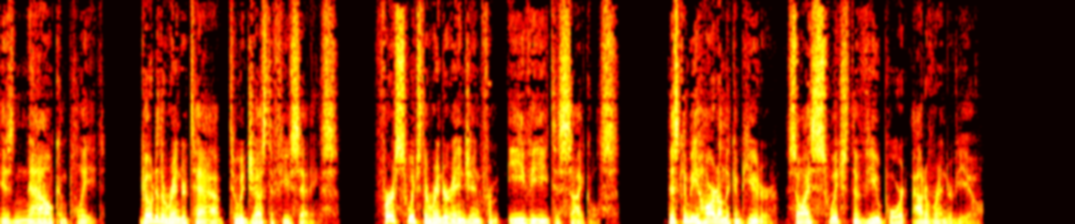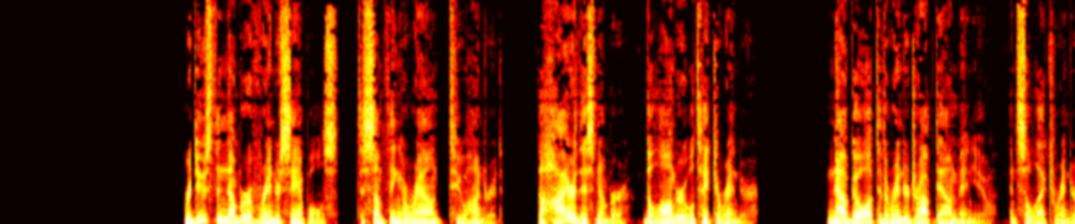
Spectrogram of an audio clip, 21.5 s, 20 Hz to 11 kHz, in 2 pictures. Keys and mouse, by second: 0.6 click, 2.5-3.5 drag, 13.5-16.3 drag, 15.7 0, 20.4-21.5 drag.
